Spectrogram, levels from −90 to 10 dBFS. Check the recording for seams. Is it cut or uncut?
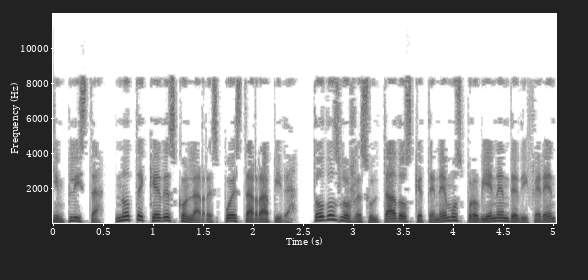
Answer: cut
